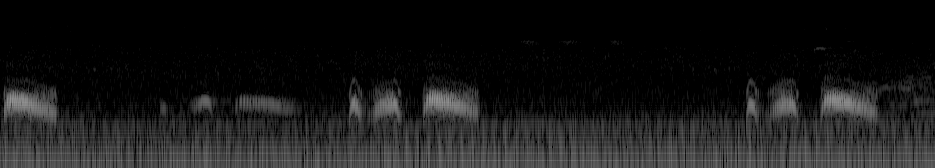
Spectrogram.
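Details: Spotted dove song in the fast, tight 'kristal' style: a falling coo, soft quiet notes, then two phrases of two brief coos and a longer descending coo. Faint high chirping and a low hum fill the background.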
